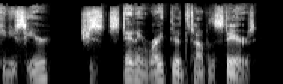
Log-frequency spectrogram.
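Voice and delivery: put-on whisper. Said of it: "kind of whispering".

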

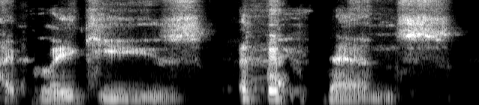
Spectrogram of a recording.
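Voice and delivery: slow, deliberate superhero voice. Joking with friends, doing a Batman voice. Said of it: "You do Batman too?".

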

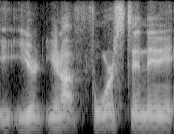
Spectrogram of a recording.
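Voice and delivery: ordinary talk

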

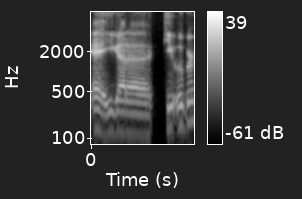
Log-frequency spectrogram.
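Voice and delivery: offhand, breezy, super casual, low-key and low. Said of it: "just super casual".

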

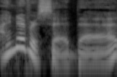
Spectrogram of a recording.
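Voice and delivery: put-on teenage-sounding low voice. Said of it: "a teenager just lying to their parents".

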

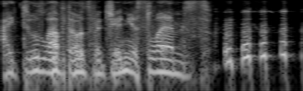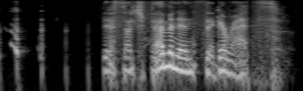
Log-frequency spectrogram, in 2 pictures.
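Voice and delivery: slightly scratchy voice. Hosting a show, sounding a little scratchy. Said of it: "I'm sounding a little scratchy".

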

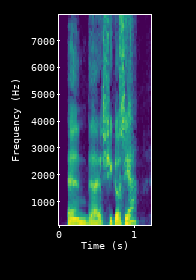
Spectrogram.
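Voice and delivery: ordinary talk

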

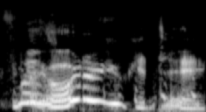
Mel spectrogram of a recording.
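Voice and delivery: put-on wise alien master voice. Answering a waiter's question in the Yoda joke: Yoda voice. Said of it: "talk like Yoda".

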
